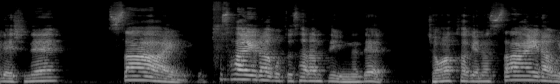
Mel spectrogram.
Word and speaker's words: psi: y를 파동함수가 고전적인 파동함수 y 대신에 psi, psi라고도 사람들이 읽는데 정확하게는 psi라고 읽으면 돼. psi인데 그냥 psi. p는 묵음이라서 그냥 psi라고 읽을게.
